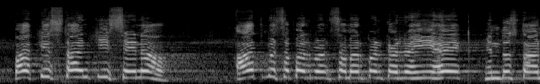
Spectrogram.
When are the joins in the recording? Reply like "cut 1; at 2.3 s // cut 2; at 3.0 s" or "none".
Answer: none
